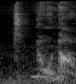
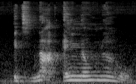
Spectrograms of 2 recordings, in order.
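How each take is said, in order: First: A breathy whispered aside. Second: A slow, louder correction with "not" stressed; emphatic correction. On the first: Host mocking the food myth, whispered. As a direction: whisper it like a secret. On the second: Host correcting the diet myth, slow and emphatic. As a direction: stretch it out and lean on "not". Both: Shown as a demonstration.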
